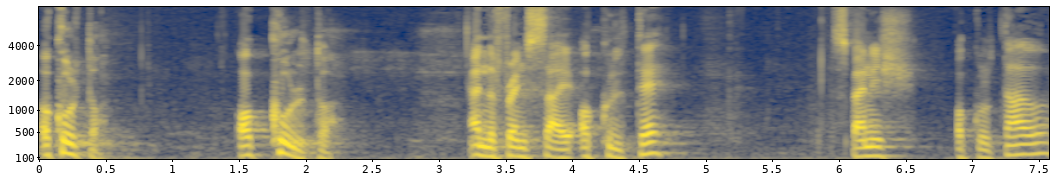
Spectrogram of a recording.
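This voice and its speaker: A man's medium-pitched voice moves very slowly, broken by long, frequent pauses, with ordinary pitch variation. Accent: Italian. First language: Italian. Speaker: lecturer on astrology and esoteric topics. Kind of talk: lecture to a live audience. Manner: halting, many fillers.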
